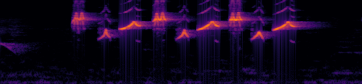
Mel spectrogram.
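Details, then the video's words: Cinereous tit singing, a recording meant to coax other birds into song: a brief faint note, then a clean run of high, repeated two-part chirps at a quick, even rhythm. "Burung Gelatik Batu Pancing Ombyokan Agar Cepat Bunyi l Zeer melodieuze zang van de Mees (vogel)"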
